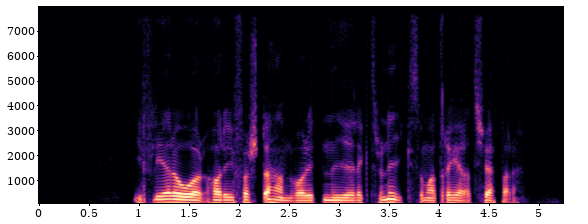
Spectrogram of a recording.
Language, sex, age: Swedish, male, 17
